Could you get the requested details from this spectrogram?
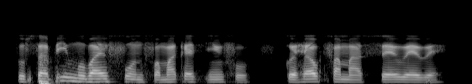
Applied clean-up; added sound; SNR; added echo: neural mask model DeepFilterNet 3.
